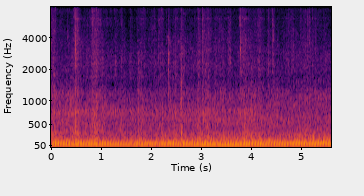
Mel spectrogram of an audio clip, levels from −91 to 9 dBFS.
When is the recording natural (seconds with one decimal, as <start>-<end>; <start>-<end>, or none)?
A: 0.0-4.7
